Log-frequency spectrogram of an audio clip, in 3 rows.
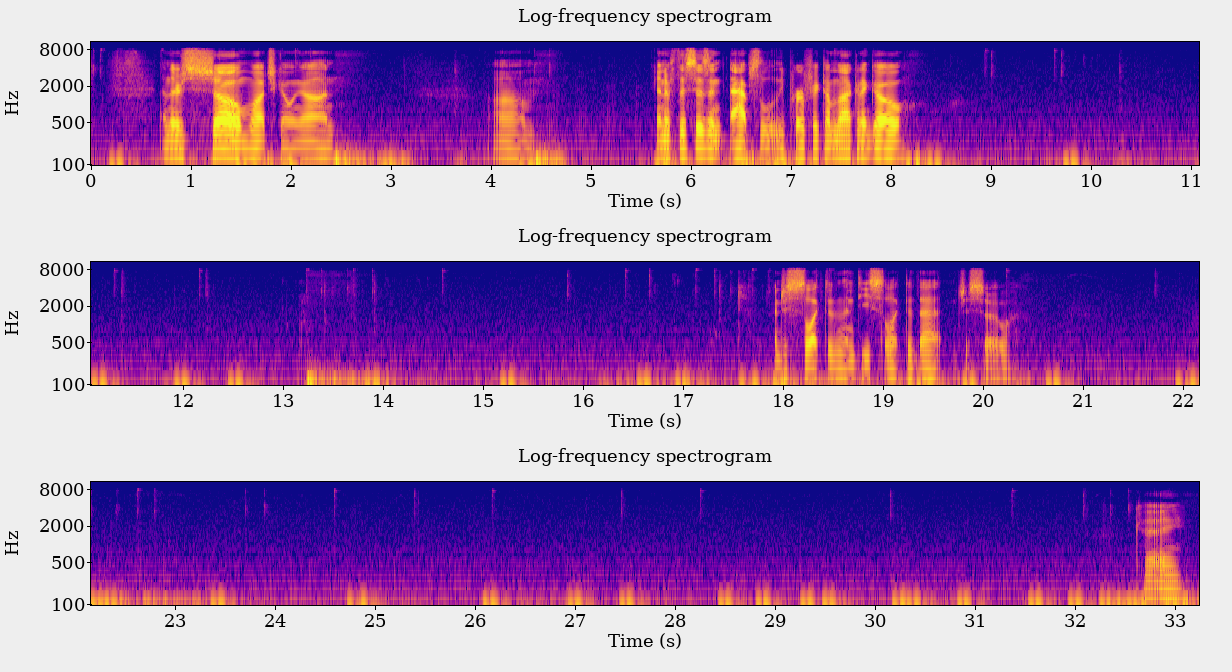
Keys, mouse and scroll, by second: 0.1 alt+middle click, 0.1 alt+right click, 0.3 alt+middle click, 0.7 alt+right click, 1.0-2.1 alt+middle drag, 2.1 alt+click, 2.2-3.5 alt+middle drag, 4.5 alt+middle click, 5.9-6.7 drag, 7.5 shift+click, 9.0 shift+click, 9.7 shift+click, 11.3 click, 11.4-12.2 middle drag, 12.2 click, 12.3-13.3 middle drag, 13.3 alt+click, 13.4 alt+middle click, 13.7 alt+middle click, 13.7 alt+right click, 14.6-15.9 drag, 16.5 shift+drag, 17.2 alt+right click, 17.5 alt+middle click, 17.6 alt+middle click, 17.7 alt+right click, 17.9 alt+middle click, 18.4 alt+middle click, 18.5 alt+right click, 18.7-20.3 alt+middle drag, 20.3-21.8 alt+drag, 21.8 alt+middle click, 22.2 alt+middle click, 22.7 alt+right click, 23.7 alt+middle click, 24.6-25.4 drag, 26.2-27.5 drag, 28.3-30.2 drag, 31.4 click, 32.4 alt+middle click.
